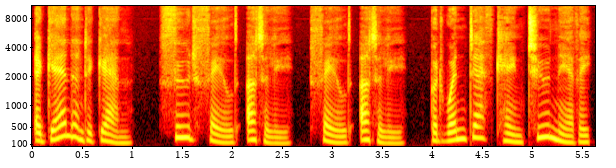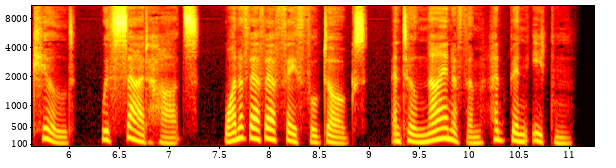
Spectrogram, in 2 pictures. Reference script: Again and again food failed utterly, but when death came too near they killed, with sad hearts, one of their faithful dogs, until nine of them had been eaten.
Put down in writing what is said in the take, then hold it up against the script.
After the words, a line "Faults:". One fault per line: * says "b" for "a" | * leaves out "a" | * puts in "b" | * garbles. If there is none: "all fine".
Again and again food failed utterly failed utterly, but when death came too near they killed, with sad hearts, one of their their faithful dogs, until nine of them had been eaten.
Faults:
* puts in "failed utterly"
* puts in "their"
